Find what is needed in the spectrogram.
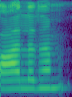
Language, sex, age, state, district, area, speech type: Sanskrit, female, 18-30, Karnataka, Chikkaballapur, rural, spontaneous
